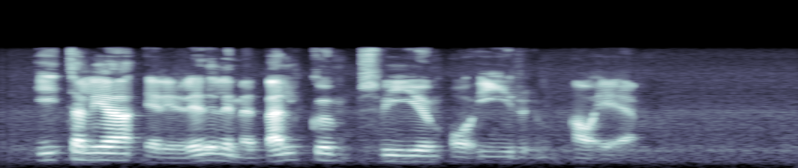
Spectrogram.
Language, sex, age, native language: Icelandic, male, 30-39, Icelandic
